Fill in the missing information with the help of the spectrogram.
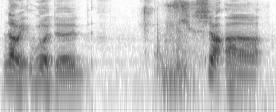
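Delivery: loud, slow, indignant; loud protest. Real, not acted. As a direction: shout down the argument. Heated argument about speed of light.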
